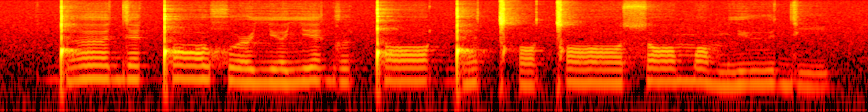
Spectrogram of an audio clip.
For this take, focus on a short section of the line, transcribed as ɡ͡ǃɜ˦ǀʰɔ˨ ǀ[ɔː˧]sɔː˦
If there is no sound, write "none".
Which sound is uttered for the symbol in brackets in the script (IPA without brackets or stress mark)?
ɔː˧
